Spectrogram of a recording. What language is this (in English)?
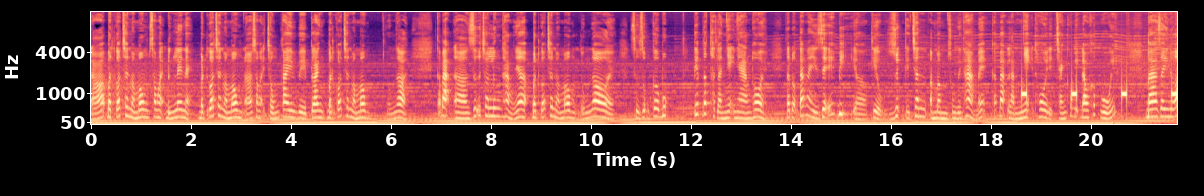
Vietnamese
